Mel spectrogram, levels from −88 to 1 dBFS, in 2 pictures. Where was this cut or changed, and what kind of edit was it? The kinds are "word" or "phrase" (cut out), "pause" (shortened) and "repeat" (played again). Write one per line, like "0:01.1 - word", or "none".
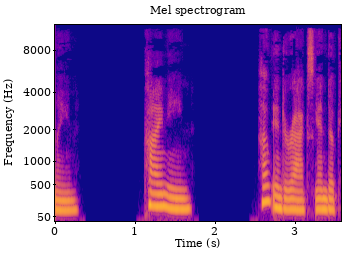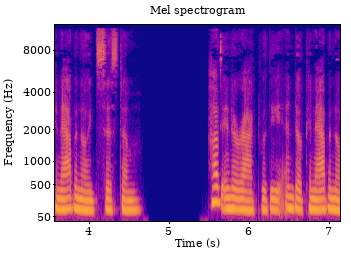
0:02.7 - word
0:03.3 - phrase
0:05.6 - phrase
